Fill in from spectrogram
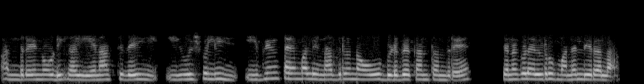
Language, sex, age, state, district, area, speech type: Kannada, female, 30-45, Karnataka, Gulbarga, urban, conversation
